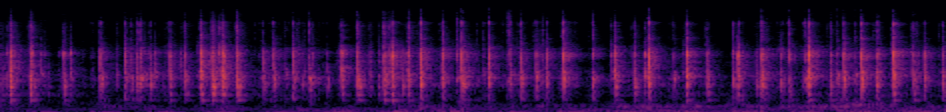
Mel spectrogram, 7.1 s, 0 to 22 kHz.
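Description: Fingertips type and tap on the keys of a full-size black plastic computer keyboard held upright. A steady, uneven stream of short, crisp plastic clacks follows, each dying away almost instantly. The tone is bright, centered around 2.8 kHz, with almost no low end.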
